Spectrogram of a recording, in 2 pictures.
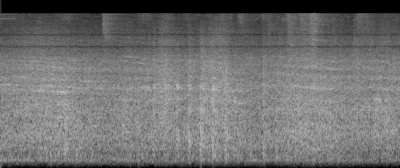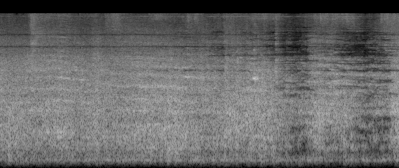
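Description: Double-stack intermodal well cars of a freight train rolling past close by: a steady rush of steel wheels on the rails, with occasional sharp clicks. It dips briefly near the end.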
